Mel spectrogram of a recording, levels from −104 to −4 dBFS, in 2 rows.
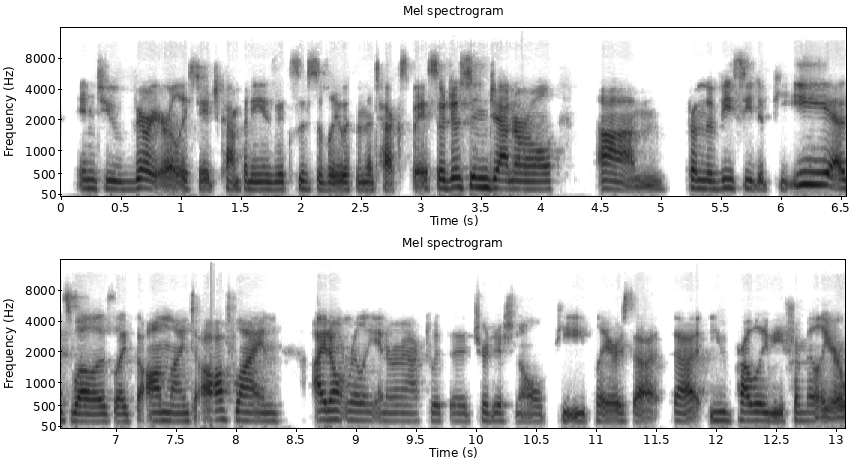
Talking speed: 195 wpm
